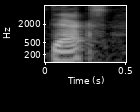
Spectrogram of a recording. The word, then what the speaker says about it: DEX: cryptocurrency people and financers pronounced in the same way decentralized exchange d-e-x decks they pronounce centralized Exchange c e x as sex I'm sending Bitcoin to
